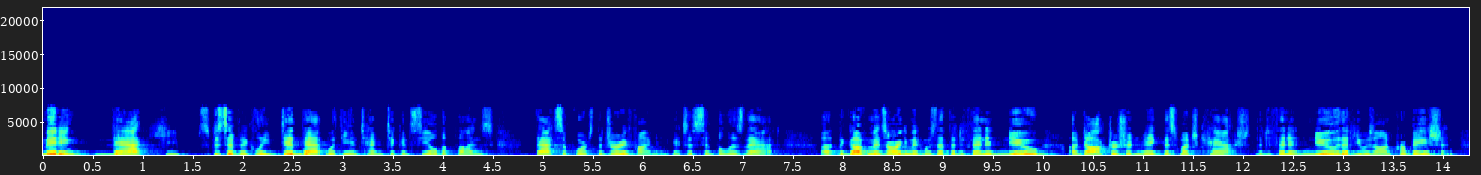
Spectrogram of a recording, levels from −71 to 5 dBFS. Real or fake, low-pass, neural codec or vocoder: real; 7.2 kHz; none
